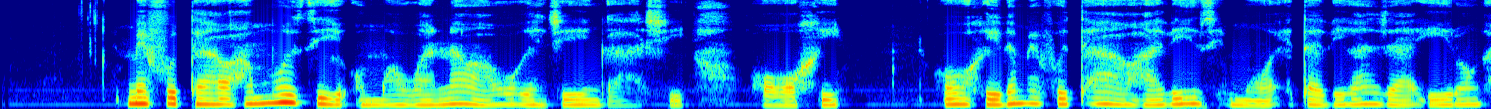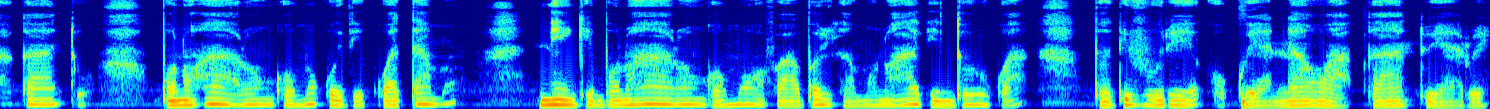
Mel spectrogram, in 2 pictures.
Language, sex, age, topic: Oshiwambo, female, 25-35, agriculture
